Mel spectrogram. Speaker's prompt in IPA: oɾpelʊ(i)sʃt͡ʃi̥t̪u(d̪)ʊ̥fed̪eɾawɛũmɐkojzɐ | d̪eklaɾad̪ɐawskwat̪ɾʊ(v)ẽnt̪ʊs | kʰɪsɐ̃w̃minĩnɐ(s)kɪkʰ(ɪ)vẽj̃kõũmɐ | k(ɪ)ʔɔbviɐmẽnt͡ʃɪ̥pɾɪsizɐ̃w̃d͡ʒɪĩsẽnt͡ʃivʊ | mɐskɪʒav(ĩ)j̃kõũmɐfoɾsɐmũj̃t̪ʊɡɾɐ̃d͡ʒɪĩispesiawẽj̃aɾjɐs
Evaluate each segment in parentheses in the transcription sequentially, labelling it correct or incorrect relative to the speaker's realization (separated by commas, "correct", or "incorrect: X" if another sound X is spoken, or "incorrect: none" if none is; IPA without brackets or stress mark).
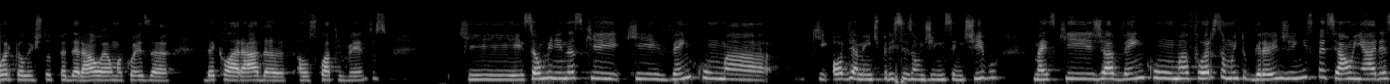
incorrect: ĩ, incorrect: t̪, correct, correct, correct, correct, incorrect: ẽ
